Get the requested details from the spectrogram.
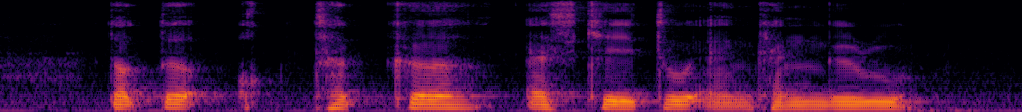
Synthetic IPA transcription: d̥ɔk̚təɔk̚tʰəkʰəɛskʰetʰuɛ̰̃nkʰɛ̃ŋɡəɹu

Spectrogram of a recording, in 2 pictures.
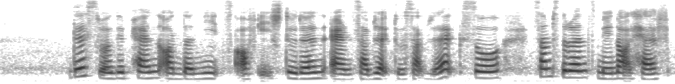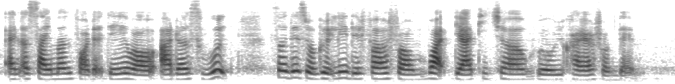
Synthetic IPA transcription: dɪswɪldipʰɛ̃ndɔ̰̃ndənidsɔ̰fḭt͡ʃstudə̃ntɛ̃nsab̚d͡ʒɛk̚tʰːusab̚d͡ʒɛk̚sosãmstudə̃ntsmenɔ̰t̚hɛvʔɛ̃nʔəsãɪ̃nmə̃ntfɔdɛ̰t̚dewaɪlʔadəswud̚sodɪswɪlɡɹetlidifəfɹɔ̃mwɔ̰t̚dɛətʰit͡ʃəwɪlɹikʰwajəfɹɔ̃mdɛ̰̃m

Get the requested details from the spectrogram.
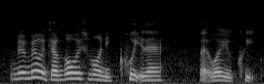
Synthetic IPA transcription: memewud͡ʒãŋɡowesɔmɔnikʰwiʔ̚lɛ | la̰jkwajukʰwit̚

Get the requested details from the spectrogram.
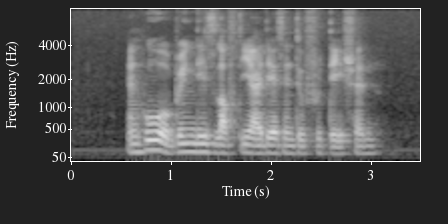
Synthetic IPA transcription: ɛ̃nɦuwɪlbɹɪ̃ŋd̪islɔftiaɪdiəsɪ̃ntufɹuteʃə̃n

